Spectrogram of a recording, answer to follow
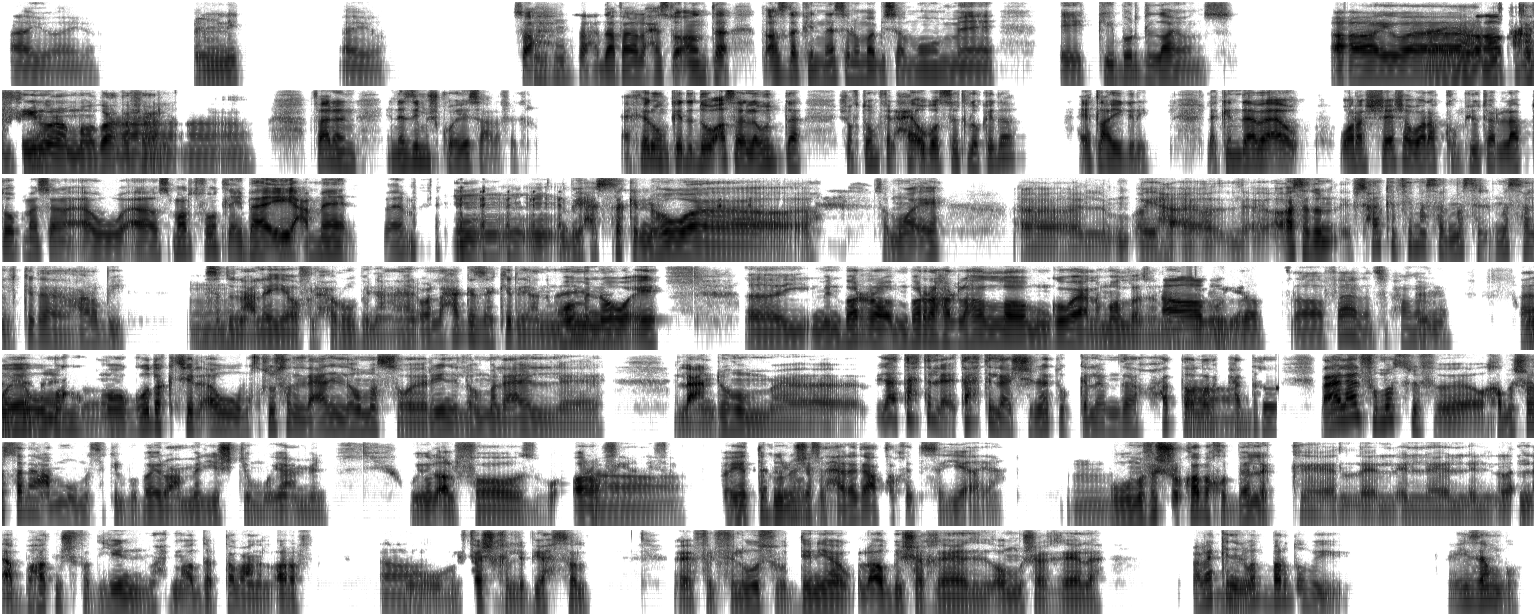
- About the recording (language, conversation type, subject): Arabic, unstructured, إزاي وسائل التواصل الاجتماعي بتأثر على العلاقات؟
- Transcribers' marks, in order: in English: "Keyboard Lions"; tapping; other noise; in English: "الLaptop"; in English: "Smartphone"; laugh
